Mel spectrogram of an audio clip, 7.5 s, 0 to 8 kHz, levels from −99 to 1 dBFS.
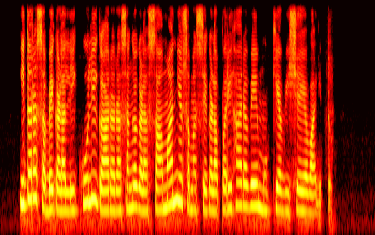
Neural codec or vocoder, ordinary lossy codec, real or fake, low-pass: none; none; real; 7.2 kHz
